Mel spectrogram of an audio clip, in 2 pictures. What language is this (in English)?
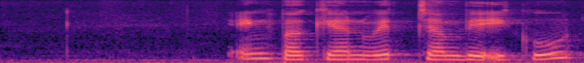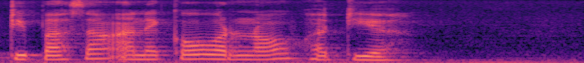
Javanese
